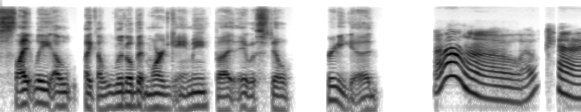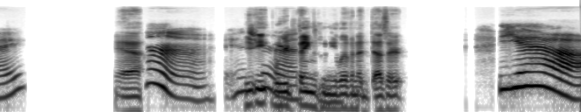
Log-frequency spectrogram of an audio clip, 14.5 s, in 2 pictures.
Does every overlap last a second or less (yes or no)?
no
